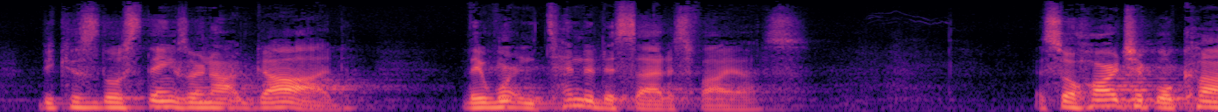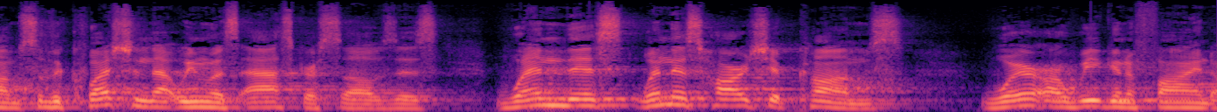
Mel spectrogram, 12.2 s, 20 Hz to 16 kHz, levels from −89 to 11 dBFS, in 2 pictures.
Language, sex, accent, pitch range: English, male, American, 115-145 Hz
